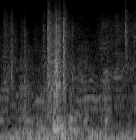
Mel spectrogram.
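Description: Steady low rumble of an airliner cabin in flight, with a brief wavering, warbling sound about a second in.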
